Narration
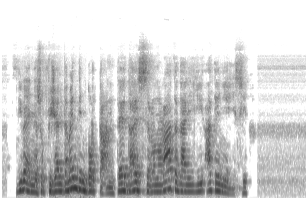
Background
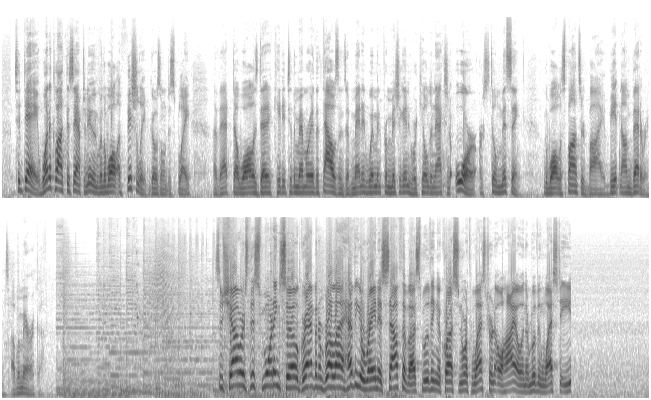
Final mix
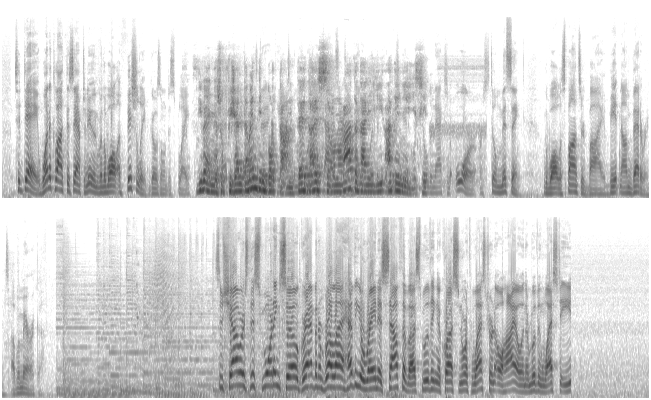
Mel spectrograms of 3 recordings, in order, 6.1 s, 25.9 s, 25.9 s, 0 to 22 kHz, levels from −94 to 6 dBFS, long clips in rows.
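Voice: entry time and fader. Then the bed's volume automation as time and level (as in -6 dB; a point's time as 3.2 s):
3.60 s, -3.0 dB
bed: 2.64 s -3 dB
3.55 s -10 dB
9.45 s -10 dB
10.07 s -3 dB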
